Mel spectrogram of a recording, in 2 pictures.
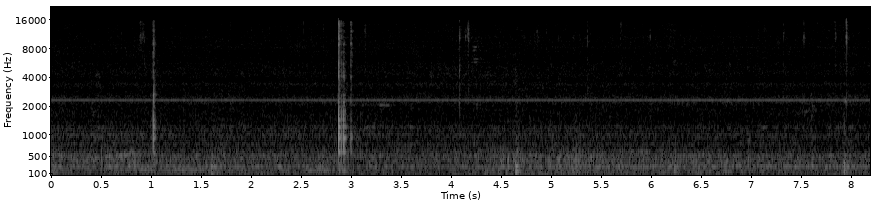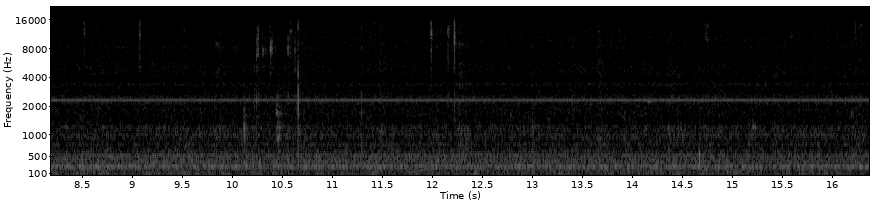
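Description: A sewing needle and yarn pull through a crocheted hat with soft rustles.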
